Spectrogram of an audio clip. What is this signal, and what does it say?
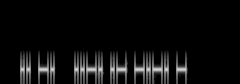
Morse code, heard as a keyed tone, about 40 wpm, 700 Hz. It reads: IN FACT
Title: Sets of 2 Words 40wpm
